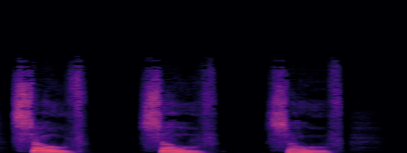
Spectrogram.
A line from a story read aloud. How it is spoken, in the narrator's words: A voice so close to me that it seems to speak through my body says softly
